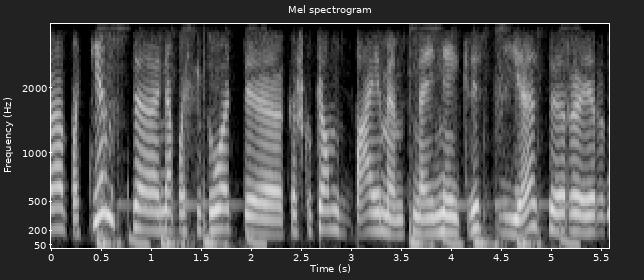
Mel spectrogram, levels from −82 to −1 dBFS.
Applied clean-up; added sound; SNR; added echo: none; Drum kit; 12 dB; none.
